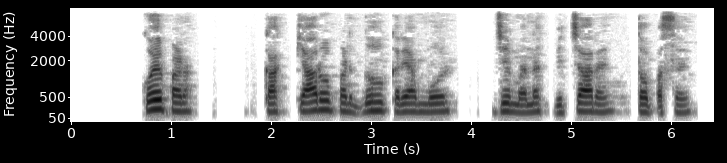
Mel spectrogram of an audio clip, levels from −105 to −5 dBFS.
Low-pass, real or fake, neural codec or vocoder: 7.2 kHz; real; none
